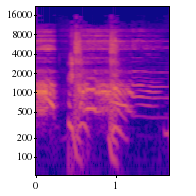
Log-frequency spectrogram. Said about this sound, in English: That chicken just sounds wrong.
